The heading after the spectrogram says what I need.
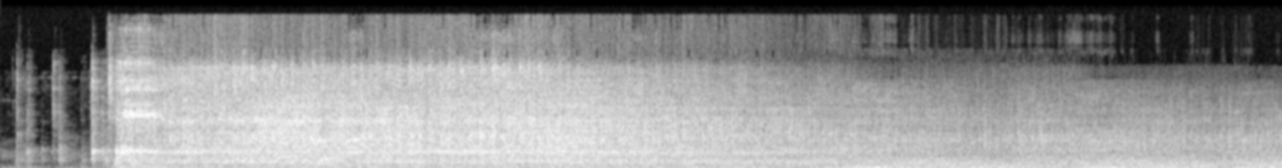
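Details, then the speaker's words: Di Blasi folding moped two-stroke after wiring and carburettor repair. After a couple of short tries it catches and settles into a steady, even, duck-like buzzing idle, and the lights work. It runs fine. "It sounds like a duck. High beam, low beam. Okay, it all works. And it sounds like a duck. It really sounds like a duck."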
